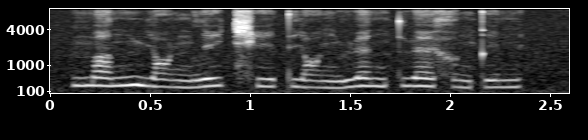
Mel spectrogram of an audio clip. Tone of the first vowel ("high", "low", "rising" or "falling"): rising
